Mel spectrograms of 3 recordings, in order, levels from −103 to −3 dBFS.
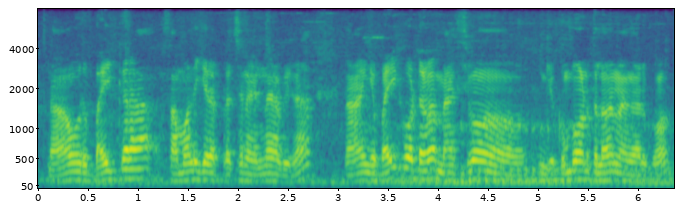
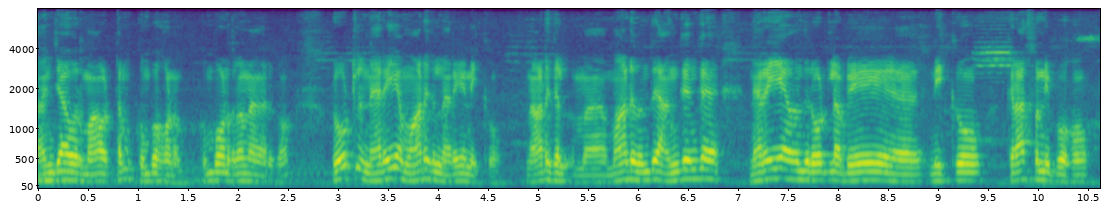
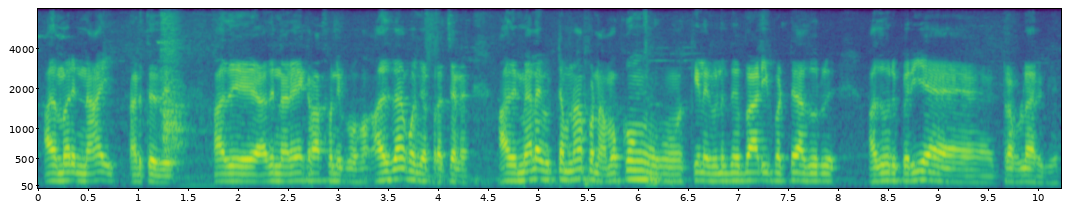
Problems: background sounds at intervals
